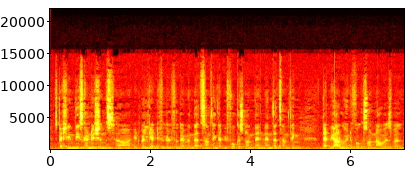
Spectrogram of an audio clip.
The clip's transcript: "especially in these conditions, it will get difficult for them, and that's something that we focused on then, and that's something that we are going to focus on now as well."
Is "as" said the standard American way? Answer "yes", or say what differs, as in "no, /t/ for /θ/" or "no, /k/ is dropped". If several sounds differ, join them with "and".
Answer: yes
